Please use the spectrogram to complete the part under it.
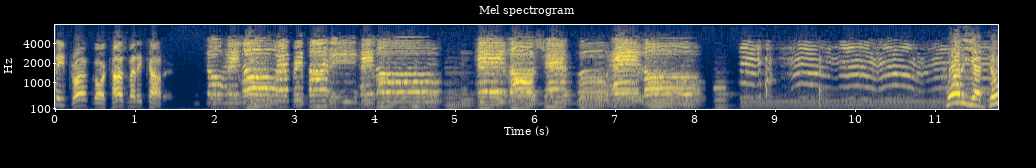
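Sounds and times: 
speech: 0.0s - 8.1s, 11.1s - 11.7s
baby crying: 8.6s - 11.7s.

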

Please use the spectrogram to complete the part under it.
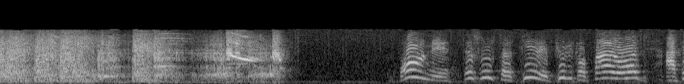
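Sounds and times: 
gunshots: 0.0s - 2.9s
speech: 4.6s - 6.8s.

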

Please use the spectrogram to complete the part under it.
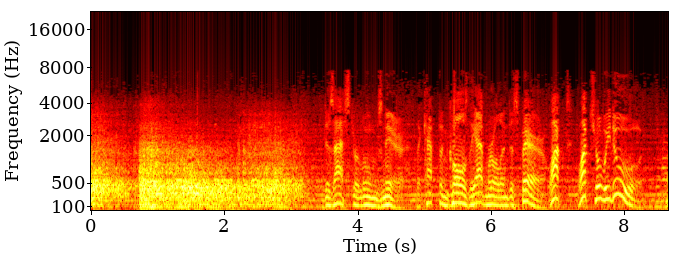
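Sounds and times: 
heavy naval guns roaring in a sea battle: 0.0s - 4.3s
speech: 3.6s - 8.4s.

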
